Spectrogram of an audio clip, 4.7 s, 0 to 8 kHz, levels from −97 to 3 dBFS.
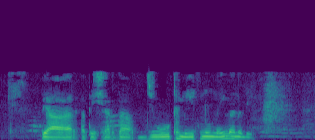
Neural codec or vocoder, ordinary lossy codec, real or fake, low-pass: none; AAC, 16 kbps; real; 7.2 kHz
